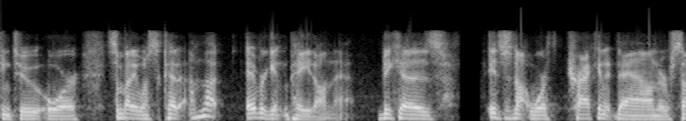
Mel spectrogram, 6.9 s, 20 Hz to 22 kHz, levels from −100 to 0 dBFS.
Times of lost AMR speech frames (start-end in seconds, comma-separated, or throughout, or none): 1.86-1.93, 3.35-3.40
